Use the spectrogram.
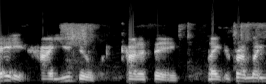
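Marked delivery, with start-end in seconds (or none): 0.0-1.0 flirty, casual, offhand tone. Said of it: "And that's how he talks".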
